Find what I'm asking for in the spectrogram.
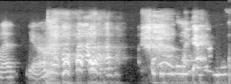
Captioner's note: laughter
